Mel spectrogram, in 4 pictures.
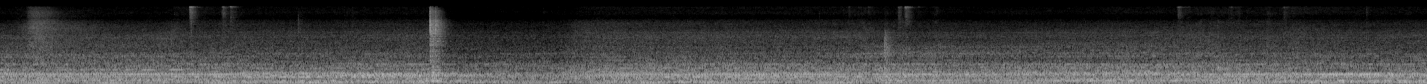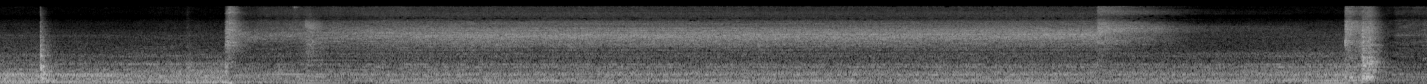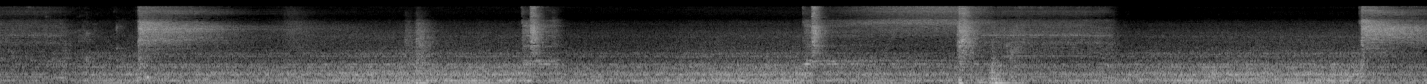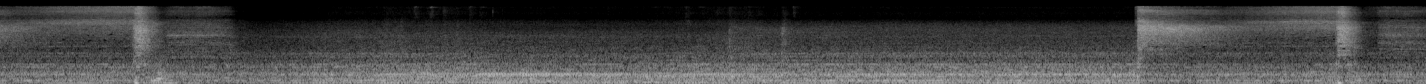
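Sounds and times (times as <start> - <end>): train running rumble: 44.1 - 56.4.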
